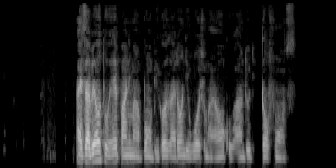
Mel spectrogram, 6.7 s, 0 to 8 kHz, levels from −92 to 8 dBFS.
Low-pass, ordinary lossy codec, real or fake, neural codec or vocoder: 7.2 kHz; MP3, 32 kbps; real; none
